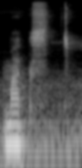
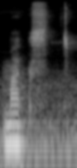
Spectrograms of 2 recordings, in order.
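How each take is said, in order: First: The ch is said as a hard k sound. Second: The same.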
